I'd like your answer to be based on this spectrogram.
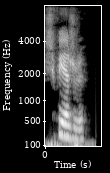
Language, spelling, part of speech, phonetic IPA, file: Polish, świeży, adjective, [ˈɕfʲjɛʒɨ], Pl-świeży.ogg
